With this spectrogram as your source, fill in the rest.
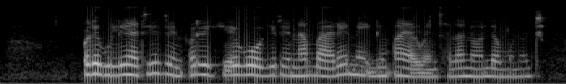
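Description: Speech running an octave high throughout, with a flutter at about 38 Hz, because planar audio is read as interleaved. Each 26.12 ms block stores all left samples and then all right ones, so each block plays twice at double speed, once per channel.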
